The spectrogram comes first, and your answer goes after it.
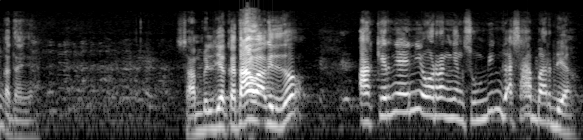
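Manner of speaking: normal talking voice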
